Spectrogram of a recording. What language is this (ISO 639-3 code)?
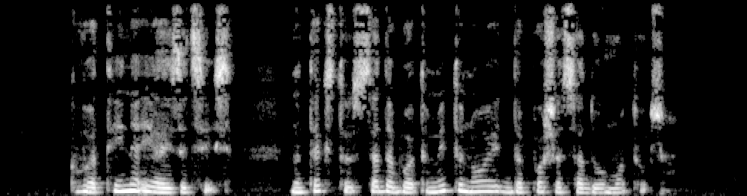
ltg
